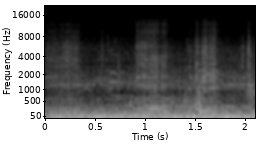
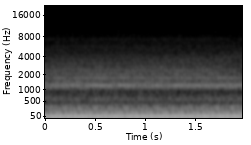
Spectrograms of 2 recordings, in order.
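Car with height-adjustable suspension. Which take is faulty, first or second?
first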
